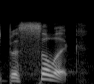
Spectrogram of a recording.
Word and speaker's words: basilic: artery instead of brachial this is basilic it's spelled like basil like the herb you put in food bas il and then an IC at the end of it basilic here's the basilic vein and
